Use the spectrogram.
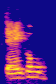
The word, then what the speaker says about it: D'aigle: it it's for just daigle yeah yeah the way we pronounce it is it rhymes with bagel yeah i remember some from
